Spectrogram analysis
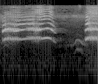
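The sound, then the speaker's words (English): A monkey calls in a jungle with loud, high, wailing harmonic tones. Two strong cries are separated by a brief dip, during which a lower sliding note sounds. “Believe it or not, for some, this is the sound of a dream. A dream about one day hearing this specific monkey in this specific jungle, not through the telly, but for real.”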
